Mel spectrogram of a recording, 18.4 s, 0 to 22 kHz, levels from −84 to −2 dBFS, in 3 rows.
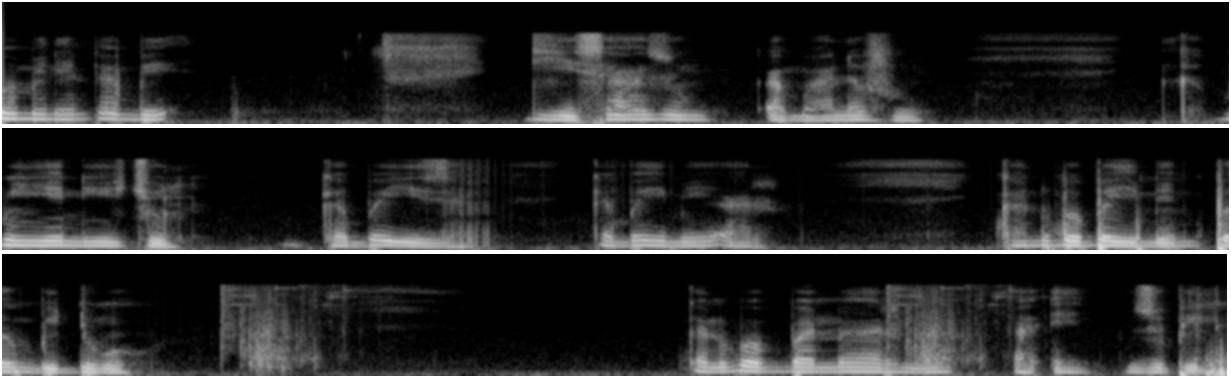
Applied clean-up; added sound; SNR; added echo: none; Shatter; 17 dB; none.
